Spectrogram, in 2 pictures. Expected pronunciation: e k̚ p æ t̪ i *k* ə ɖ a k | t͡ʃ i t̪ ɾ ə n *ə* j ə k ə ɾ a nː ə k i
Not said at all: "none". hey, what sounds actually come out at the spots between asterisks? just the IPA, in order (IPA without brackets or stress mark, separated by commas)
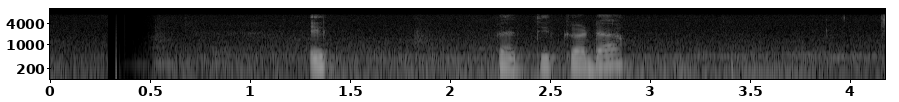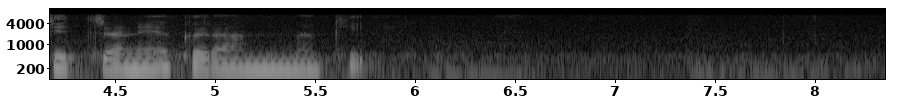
k, ə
